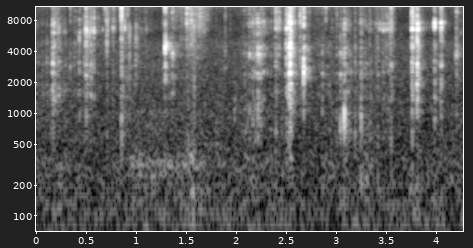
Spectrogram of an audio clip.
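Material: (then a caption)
Soap. A utility-knife blade shaves and scrapes a solid white, dry bar of soap. The result is a quick series of short, dry, crunchy scraping cuts with bright, crisp edges that die away almost instantly over a quiet background.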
